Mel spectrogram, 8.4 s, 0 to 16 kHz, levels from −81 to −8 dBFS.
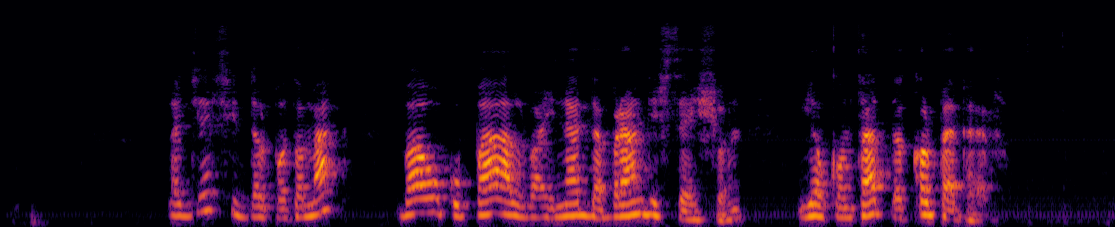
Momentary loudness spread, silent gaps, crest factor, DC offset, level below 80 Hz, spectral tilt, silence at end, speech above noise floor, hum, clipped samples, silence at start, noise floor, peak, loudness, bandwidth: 14 LU; none; 20 dB; under 0.1%; -68 dBFS; -7 dB/octave; 0.9 s; 47 dB; none; under 0.1%; 1.25 s; -76 dBFS; -10 dBFS; -29 LUFS; 10.5 kHz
